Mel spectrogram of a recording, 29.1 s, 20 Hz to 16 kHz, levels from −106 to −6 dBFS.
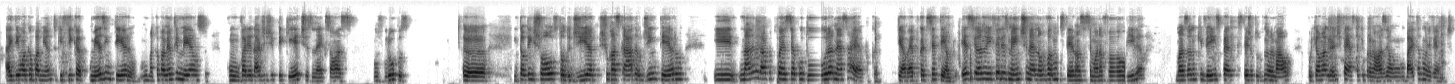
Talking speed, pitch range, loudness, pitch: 165 wpm, 195-230 Hz, -23 LUFS, 210 Hz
